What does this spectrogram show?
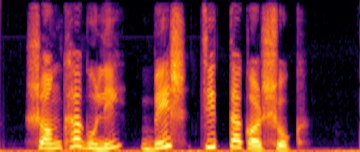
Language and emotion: Bengali, neutral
